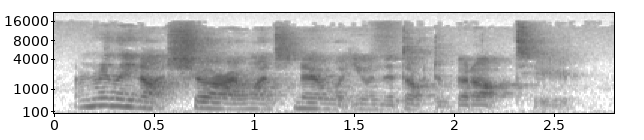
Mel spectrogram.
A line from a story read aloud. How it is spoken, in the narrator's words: Rose muttered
